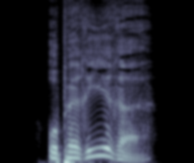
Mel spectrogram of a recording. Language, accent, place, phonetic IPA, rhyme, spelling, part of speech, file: German, Germany, Berlin, [opəˈʁiːʁə], -iːʁə, operiere, verb, De-operiere.ogg
- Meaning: inflection of operieren: 1. first-person singular present 2. first/third-person singular subjunctive I 3. singular imperative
